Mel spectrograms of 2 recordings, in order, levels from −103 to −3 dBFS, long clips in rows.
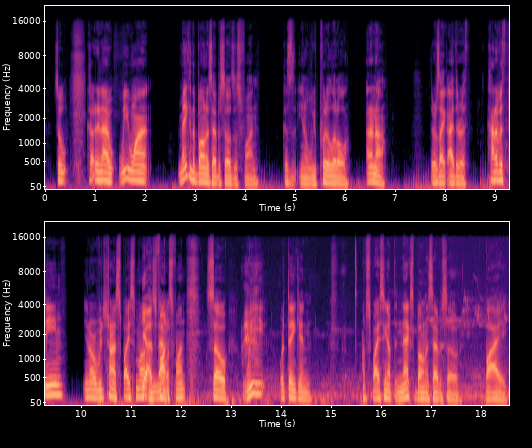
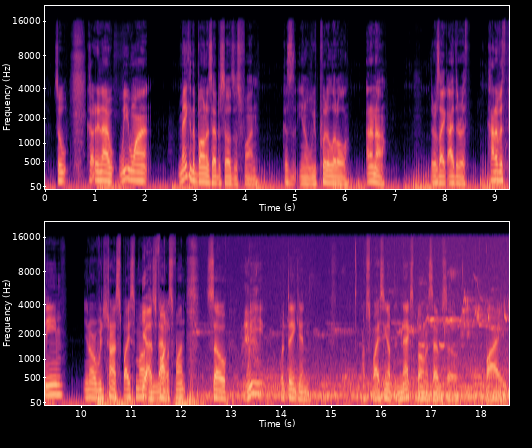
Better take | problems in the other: first | animal sounds; loud; throughout; 6 dB below the speech; faint in the first

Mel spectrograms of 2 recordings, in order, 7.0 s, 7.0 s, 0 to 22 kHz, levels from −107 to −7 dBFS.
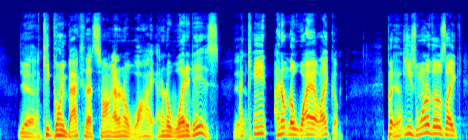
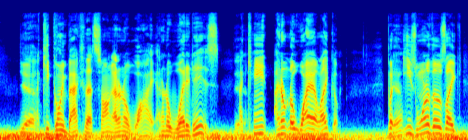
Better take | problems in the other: first | low rumble; noticeable; throughout; 20 dB below the speech

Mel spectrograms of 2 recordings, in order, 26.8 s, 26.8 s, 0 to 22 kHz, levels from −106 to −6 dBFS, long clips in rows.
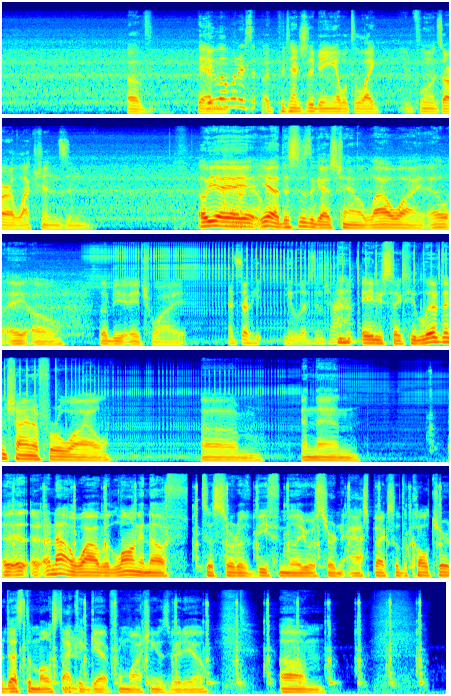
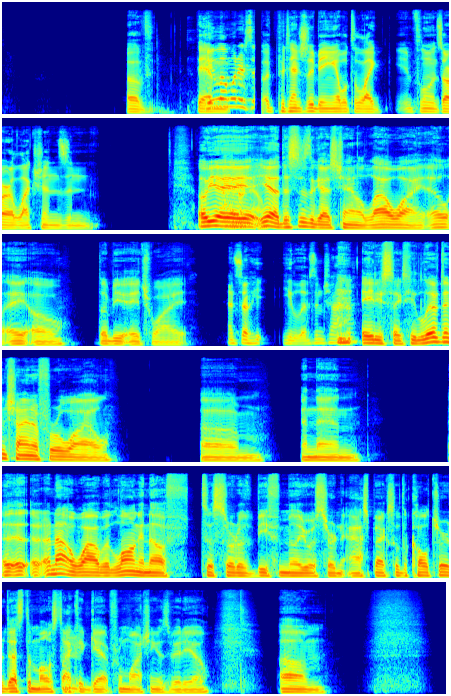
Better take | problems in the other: second | household noises; noticeable; throughout; 15 dB below the speech

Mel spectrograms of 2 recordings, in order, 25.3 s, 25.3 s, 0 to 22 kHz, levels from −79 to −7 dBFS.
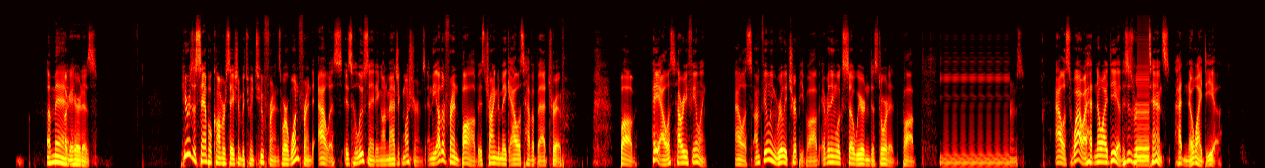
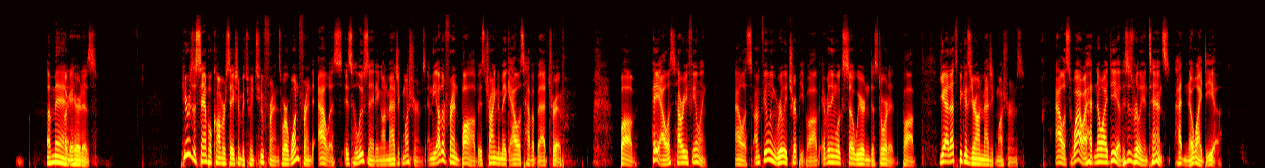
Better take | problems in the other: second | audio freezing; at 19 s for 1.5 s and at 23 s

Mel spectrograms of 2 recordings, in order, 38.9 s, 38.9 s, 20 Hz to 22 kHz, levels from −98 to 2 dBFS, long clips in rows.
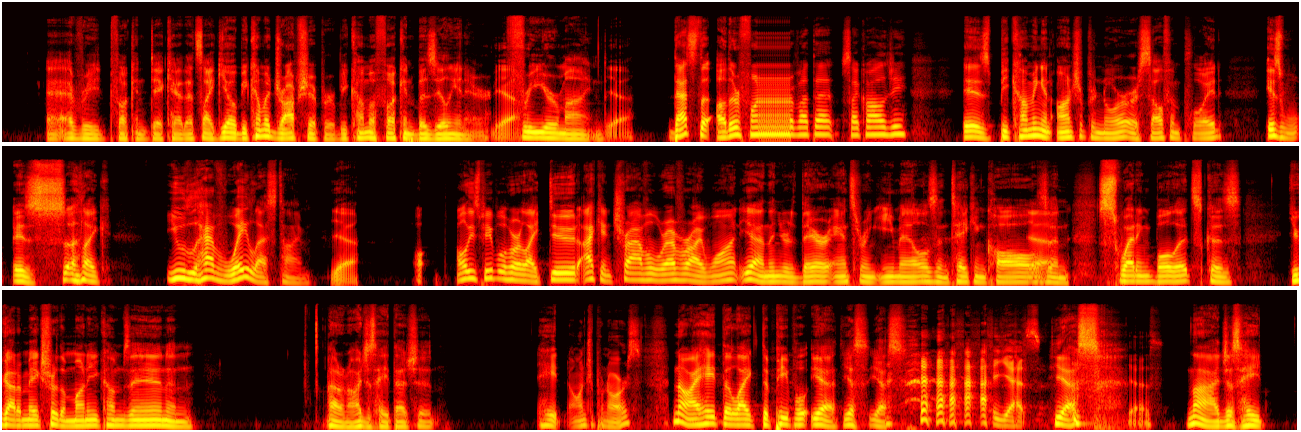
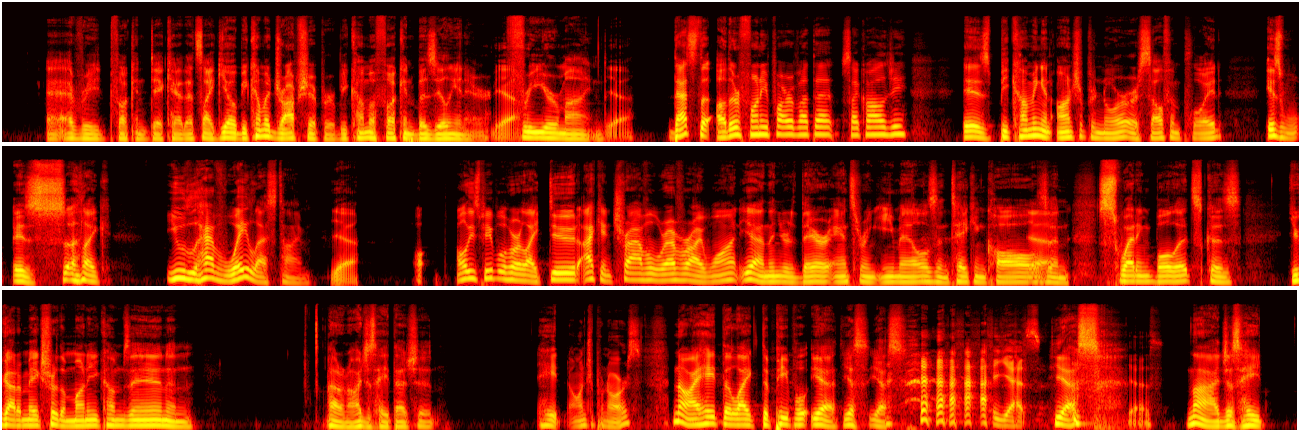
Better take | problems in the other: second | audio freezing; at 7.5 s

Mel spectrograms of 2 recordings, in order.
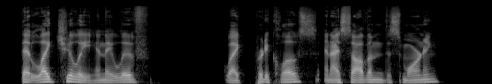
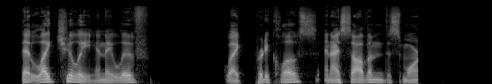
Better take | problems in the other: first | audio cutting out; at 4 s

